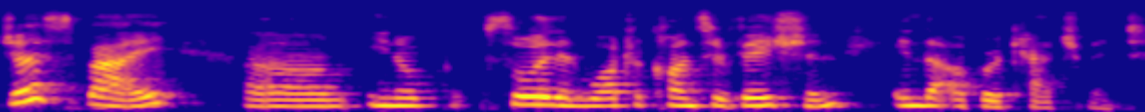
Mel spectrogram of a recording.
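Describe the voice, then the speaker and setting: Against a quiet background, a woman speaks at a fairly slow pace, her fairly high, somewhat breathy voice showing ordinary pitch variation. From Nepal. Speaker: professor. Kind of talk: lecture. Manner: halting.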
